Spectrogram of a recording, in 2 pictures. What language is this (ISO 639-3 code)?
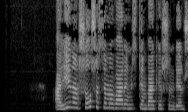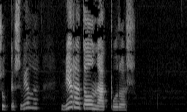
chm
